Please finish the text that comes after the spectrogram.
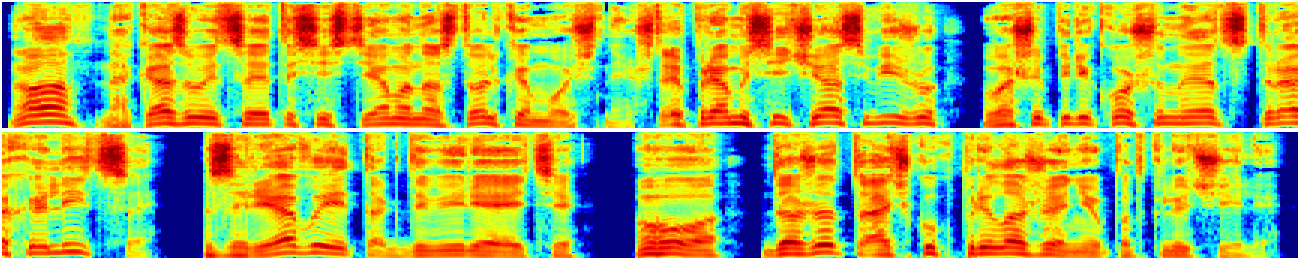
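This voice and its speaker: Мужчина играет насмешливого мстителя на телефоне. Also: male voice, a little high, expressive, a little fast, few pauses, no room sound, studio quality, pitched above the performer's own voice, natural voice. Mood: gloating, taunting. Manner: sneering, taunting. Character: menacing mocking male avenger on the phone.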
